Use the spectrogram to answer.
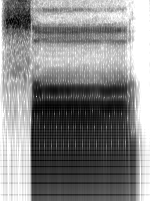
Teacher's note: Shadnya jadi panjang. Alifnya jadi tebal. Sho. Panjang dua harakat.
